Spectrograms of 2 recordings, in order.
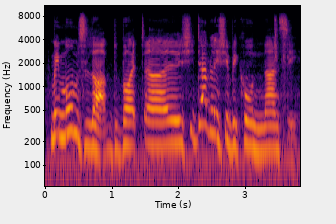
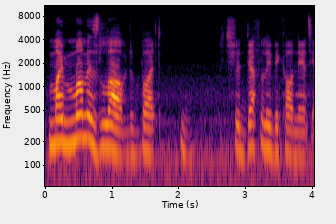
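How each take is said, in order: First: It is said in a put-on British accent. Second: It is read in her normal American accent.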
